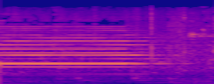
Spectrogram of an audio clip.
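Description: Basketball arena buzzer sounding one loud, steady tone for about a second and a half, then cutting off; it signals a stoppage in play.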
